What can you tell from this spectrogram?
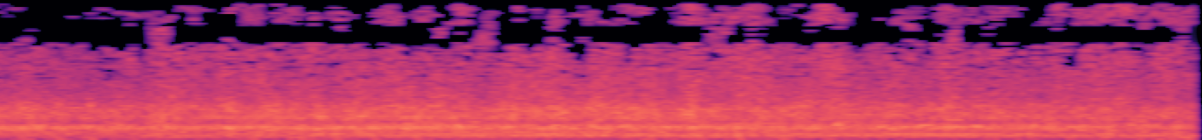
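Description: Studio audience laughing, one long unbroken spell of laughter at a steady level.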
